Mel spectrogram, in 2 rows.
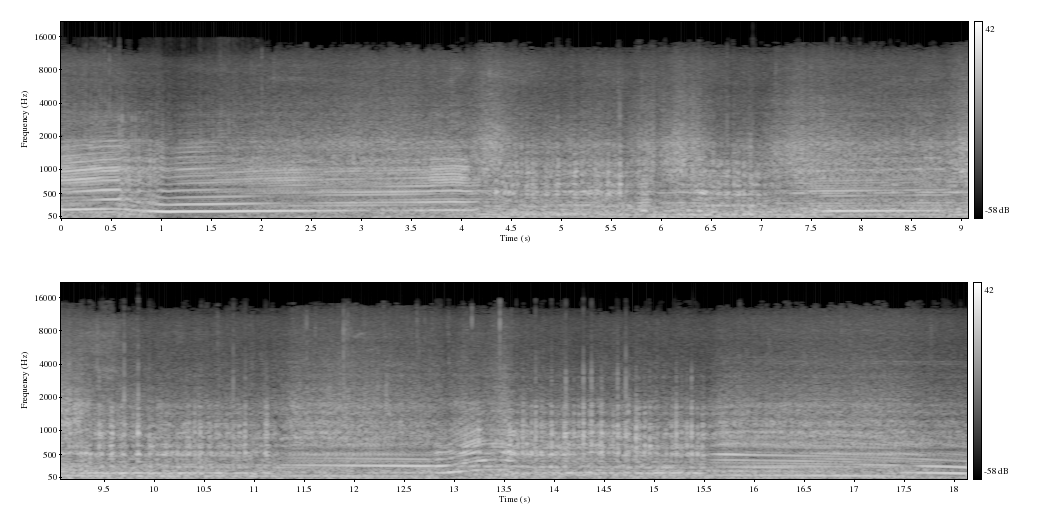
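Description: BMW 335i's turbocharged inline-six, stage-2 tuned, running under way inside the cabin, its pitch stepping between gears. The revs drop about a second in, hold fairly steady, and rise again about 13 seconds in and near the end.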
